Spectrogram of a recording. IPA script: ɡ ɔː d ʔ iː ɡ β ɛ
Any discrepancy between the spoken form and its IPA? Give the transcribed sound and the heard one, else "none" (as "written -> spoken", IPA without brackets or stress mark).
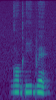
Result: d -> ɡ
